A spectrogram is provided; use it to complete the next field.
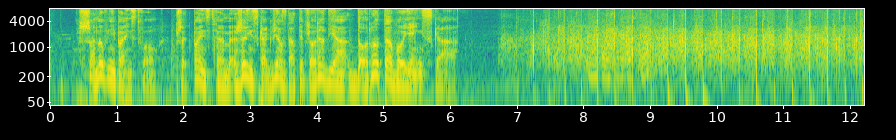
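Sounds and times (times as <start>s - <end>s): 
speech: 0.4s - 6.2s
applause from many hands: 6.7s - 12.2s.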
